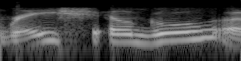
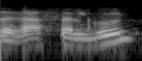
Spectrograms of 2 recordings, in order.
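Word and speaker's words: Ra's al Ghul: זה בשלוש מילים, ומשום מה גם בחלק מהגרסאות מבטאים איזה רייש אל גול, אני לא יודע למה, אבל זה ראס אל גול.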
